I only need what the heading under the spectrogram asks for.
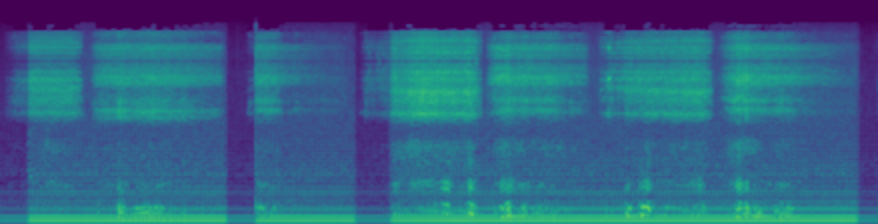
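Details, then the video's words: A sleeping dog snores almost continuously, with gravelly low rattles and snorting breaths repeating every second or so, broken by two brief pauses, over a background hum. "dog snoring"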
